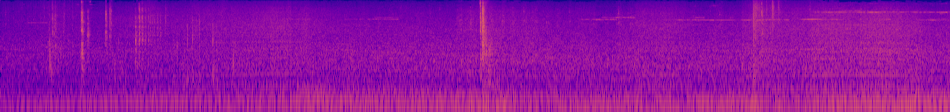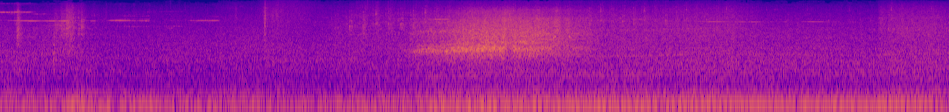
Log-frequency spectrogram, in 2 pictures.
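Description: A car engine starts and idles with a low hum.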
